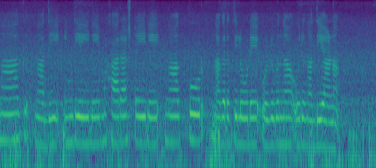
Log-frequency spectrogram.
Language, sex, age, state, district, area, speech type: Malayalam, female, 30-45, Kerala, Kottayam, rural, read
